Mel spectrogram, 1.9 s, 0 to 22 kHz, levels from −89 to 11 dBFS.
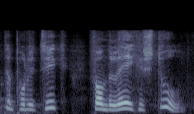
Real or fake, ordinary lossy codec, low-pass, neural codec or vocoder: fake; none; 7.2 kHz; codec, 16 kHz in and 24 kHz out, 0.8 kbps, FocalCodec, streaming, 65536 codes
